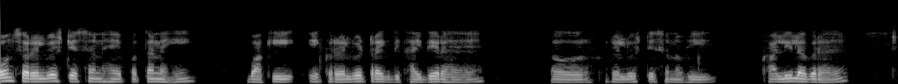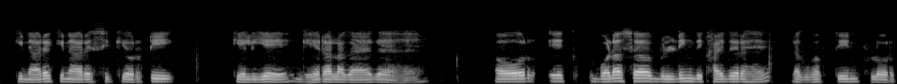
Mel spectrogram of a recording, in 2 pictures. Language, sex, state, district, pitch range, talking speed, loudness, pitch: Hindi, male, Chhattisgarh, Balrampur, 120-135 Hz, 150 wpm, -25 LUFS, 125 Hz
